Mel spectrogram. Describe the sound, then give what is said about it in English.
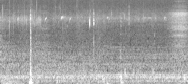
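A steady, droning hum of many honeybees buzzing at an open hive box, several hundred bees on a frame with their heads in the honey, feeding, with a few soft clicks and knocks breaking through the continuous buzz; no one speaks. “On the box, outside box side, there's hardly any bees.”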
